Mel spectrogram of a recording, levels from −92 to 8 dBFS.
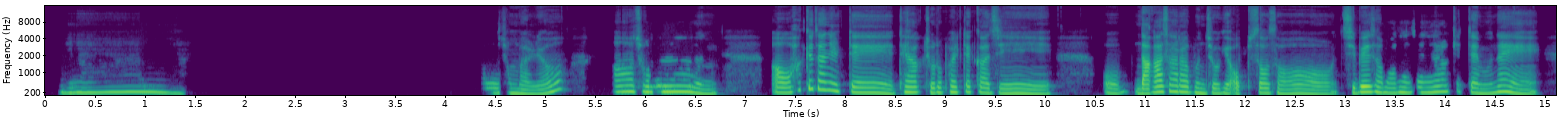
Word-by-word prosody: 음. 205 0 -2 3.0
어 190 0 -8
정말요? 180 - -2 0.4
아 235 +1 +1
저는 230 -6 +2 0.5
어 200 - +2
학교 305 +9 -2
다닐 315 -6 +1
때 200 -6 +1
대학 215 -1 +2
졸업할 205 +3 0
때까지 180 -7 -1 0.5
어 185 0 -3
나가 180 +5 +5
살아본 225 -5 +2
적이 180 0 -1
없어서 170 -5 -2
집에서만 215 0 +4
항상 210 0 0
살았기 240 +3 -1
때문에 195 -2 0
205 Hz, 180 characters per minute, -20 LUFS, 180-225 Hz, 3.0 s, 나가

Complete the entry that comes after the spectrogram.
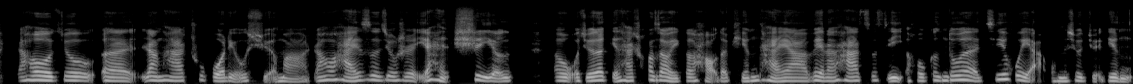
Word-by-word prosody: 然 175 +2 -4
后 200 -2 +5
就 180 -1 0
呃， 160 -5 +1
让 185 0 +2
他 175 -3 +1
出 200 +3 -12
国 160 -4 +1
留 155 -1 -2
学 175 - -5
嘛， 140 -5 -3
然 175 +2 -1
后 205 +1 +1
孩 190 -7 +2
子 205 0 -1
就 190 0 -2
是 175 -4 -2
也 - - +1
很 205 -7 +1
适 210 -3 +1
应。 155 -2 +2 0.4
呃， 175 0 0
我 160 - -2
觉 165 +1 +2
得 190 - +7
给 155 -5 -3
他 170 -1 +1
创 195 +4 -3
造 185 -4 +3
一 140 - 0
个 165 +2 -3
好 170 - -1
的 145 - -3
平 155 +2 -2
台 185 -7 +1
呀， 160 0 +1
为 185 -1 +3
了 160 0 0
他 180 -3 +2
自 190 +1 -9
己 160 -4 +2
以 - - -3
后 165 0 -3
更 180 +2 -2
多 205 +2 +3
的 190 -7 +2
机 230 +8 0
会 210 -7 +1
啊， - - -2
我 150 - -9
们 150 0 +1
就 165 +2 0
决 155 - -8
定 160 -5 0
175 Hz, 285 characters per minute, -26 LUFS, 160-190 Hz, 0.4 s, 得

